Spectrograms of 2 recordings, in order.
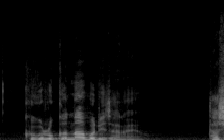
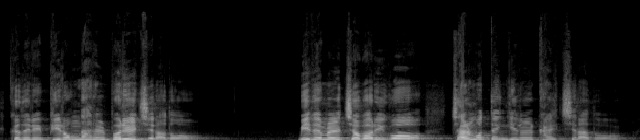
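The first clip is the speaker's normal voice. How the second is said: higher, louder preaching push; fervent preaching; 9 semitones higher, 9 dB louder than usual. Acted. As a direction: rouse the congregation with pathos. Preaching climax.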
